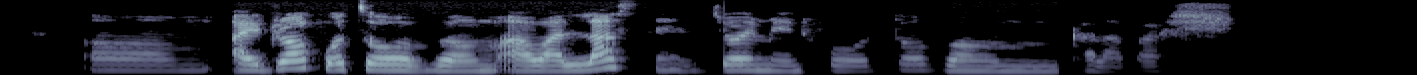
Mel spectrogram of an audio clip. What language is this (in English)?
Nigerian Pidgin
